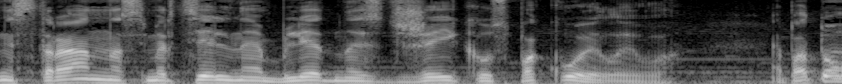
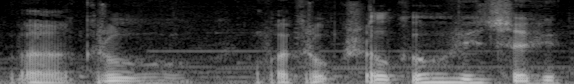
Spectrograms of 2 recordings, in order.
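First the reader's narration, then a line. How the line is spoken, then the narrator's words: Whispered singing. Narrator (Russian): шепотом запел Келлоган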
